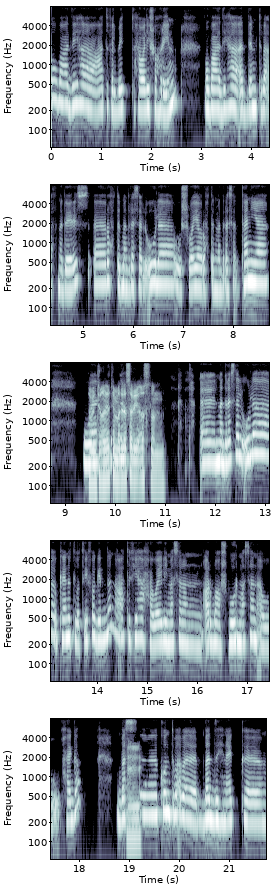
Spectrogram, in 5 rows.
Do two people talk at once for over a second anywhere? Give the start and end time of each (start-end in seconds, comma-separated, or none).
none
